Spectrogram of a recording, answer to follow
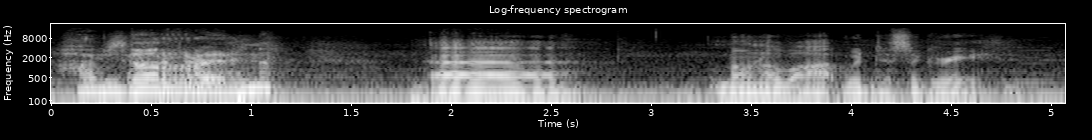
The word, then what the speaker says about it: Honduran: You don't have to roll your R's on Honduran. Honduran.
